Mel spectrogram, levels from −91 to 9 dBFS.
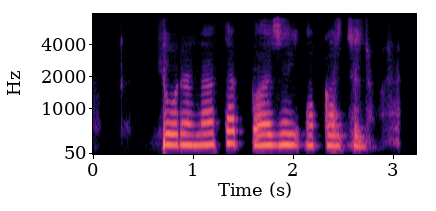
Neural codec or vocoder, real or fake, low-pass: codec, 16 kHz, 1.1 kbps, Voila-Tokenizer; fake; 7.2 kHz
